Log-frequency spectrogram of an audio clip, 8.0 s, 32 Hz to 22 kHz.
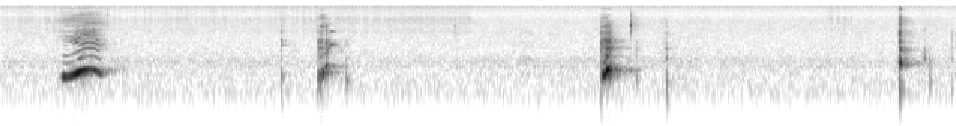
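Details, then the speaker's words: Baby nearly 4 months old, a frequent hiccuper even in the womb, with milk dribbles: four short, sharp hiccups about every 2.5 seconds, the first with a small squeaky voiced catch; hiccups. "and the amazing hiccups can you do some noisy ones for us again hiccup champion"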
